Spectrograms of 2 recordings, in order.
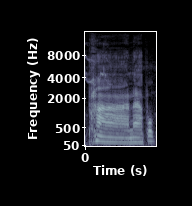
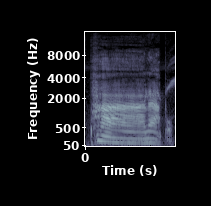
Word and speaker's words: pineapple: today is smoke a pineapple it's funny when you say it like that stress that first syllable pineapple I got it oh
